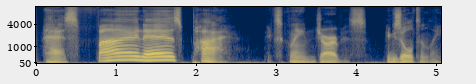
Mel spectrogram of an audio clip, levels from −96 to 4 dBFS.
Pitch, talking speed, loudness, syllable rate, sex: 125 Hz, 85 wpm, -17 LUFS, 3.2 syllables/s, male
